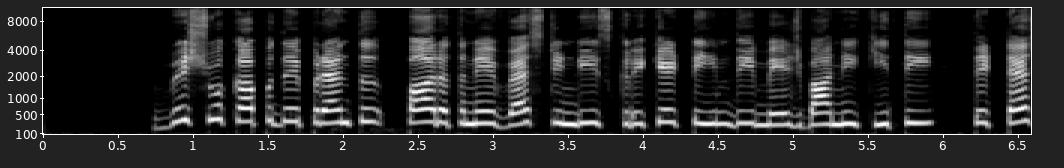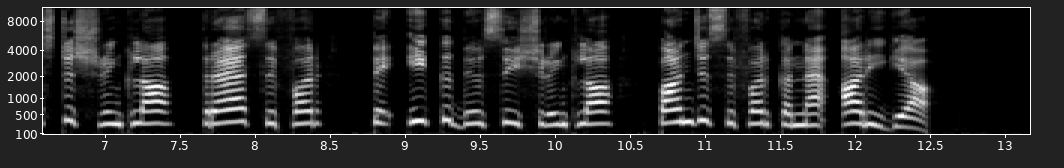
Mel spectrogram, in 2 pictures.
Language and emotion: Dogri, neutral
